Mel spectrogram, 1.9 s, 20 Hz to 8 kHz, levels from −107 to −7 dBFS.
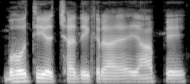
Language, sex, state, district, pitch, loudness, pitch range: Hindi, male, Bihar, Lakhisarai, 115 Hz, -19 LUFS, 115-125 Hz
